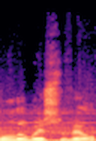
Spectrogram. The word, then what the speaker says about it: Louisville: I can understand Louisville because of how it's spelled. But no, it's Louisville. Take that from a guy that lives here.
